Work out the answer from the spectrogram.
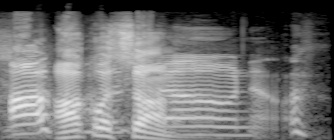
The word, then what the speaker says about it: Aquasana: Aquazone, if you pronounce it like. No, No. Zana. S-A-N-A. Aquasana.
